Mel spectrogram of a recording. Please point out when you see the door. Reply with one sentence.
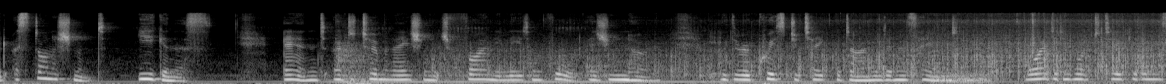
The door can be heard from 3.4 to 4.0 s and from 9.3 to 9.9 s.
